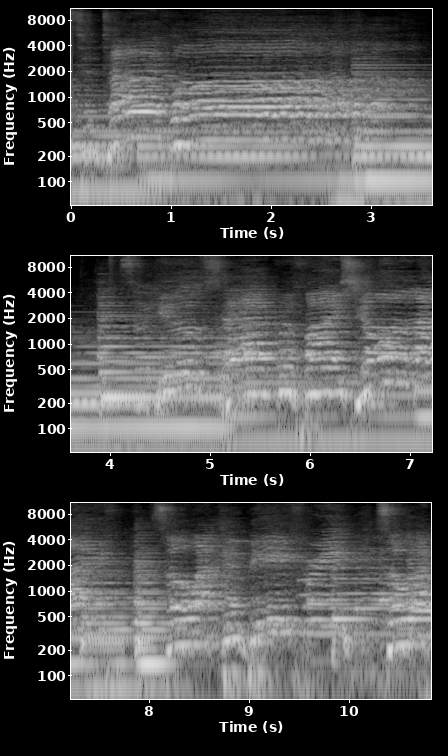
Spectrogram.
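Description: Gospel praise-and-worship singing by a small group of men's and women's voices at microphones, with keyboard accompaniment holding long low bass notes that change about halfway through.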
